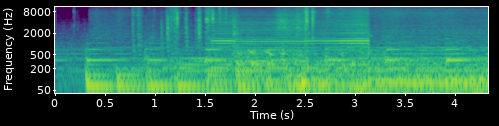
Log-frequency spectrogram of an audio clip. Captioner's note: car starting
